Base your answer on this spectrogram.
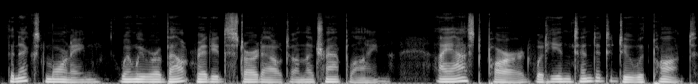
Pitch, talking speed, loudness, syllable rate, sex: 120 Hz, 215 wpm, -16 LUFS, 5.2 syllables/s, male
